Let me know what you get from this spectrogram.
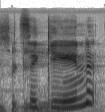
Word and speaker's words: Seguin: So, this hotel is located within the city of Seguin. I don't know if I'm saying it right. – Seguin, Texas. Thank you for correcting me.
